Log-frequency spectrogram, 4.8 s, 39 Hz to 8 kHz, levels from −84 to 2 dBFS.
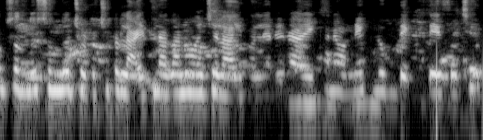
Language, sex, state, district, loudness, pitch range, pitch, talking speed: Bengali, female, West Bengal, Kolkata, -16 LUFS, 235-270 Hz, 245 Hz, 210 wpm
